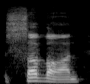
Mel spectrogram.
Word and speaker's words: Shavon: I know it's spelled shavon, but it's Savon uh from East Carolina.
